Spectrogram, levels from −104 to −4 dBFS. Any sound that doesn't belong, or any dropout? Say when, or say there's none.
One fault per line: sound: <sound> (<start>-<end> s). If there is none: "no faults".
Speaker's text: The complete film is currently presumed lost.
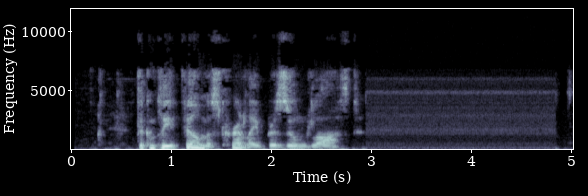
no faults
